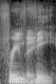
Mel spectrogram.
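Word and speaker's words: Freevee: I pronouncing that right free V okay yeah yeah because it's TV but it's free it's a big yellow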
